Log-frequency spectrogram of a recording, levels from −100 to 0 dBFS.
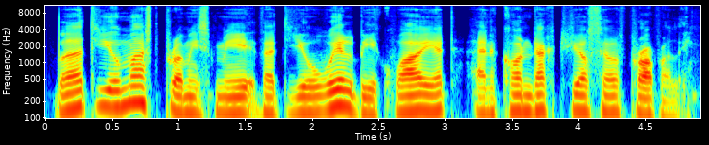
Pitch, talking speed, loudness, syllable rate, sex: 130 Hz, 170 wpm, -19 LUFS, 4.3 syllables/s, male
